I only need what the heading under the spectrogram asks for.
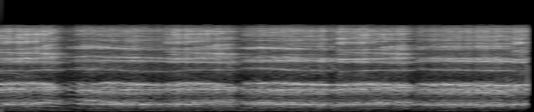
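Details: At the La Plata zoo in Argentina, a male black howler monkey produces its characteristic call, an unbroken, grinding, deep roar rich in overtones, with slight dips in loudness, ending abruptly after four seconds.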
